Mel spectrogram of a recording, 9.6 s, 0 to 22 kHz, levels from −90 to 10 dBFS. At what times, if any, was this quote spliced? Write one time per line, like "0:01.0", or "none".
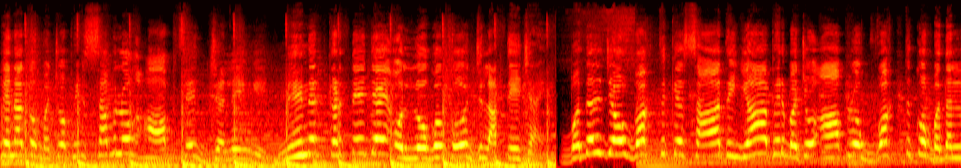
0:05.5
